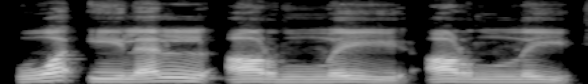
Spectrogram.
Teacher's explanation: നാവിൻ്റെ സൈഡ് അല്ലെങ്കിൽ നാവിൻ്റെ വലതുഭാഗം അല്ലെങ്കിൽ ഇടതുഭാഗം, ആ ഭാഗത്തുള്ള അണപ്പല്ലിൽ ചേർത്ത് വെച്ചുകൊണ്ടാണ് നമ്മൾ ഉച്ചരിക്കാറുള്ളത്.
